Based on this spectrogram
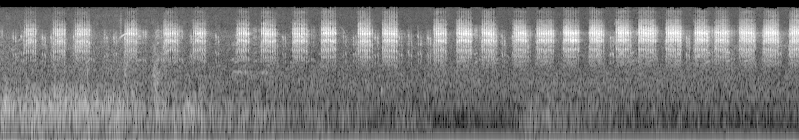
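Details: Song of a sedge warbler, Acrocephalus schoenobaenus: steady series of rasping, buzzy notes, about three to four each second, becoming more even and insistent toward the end.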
